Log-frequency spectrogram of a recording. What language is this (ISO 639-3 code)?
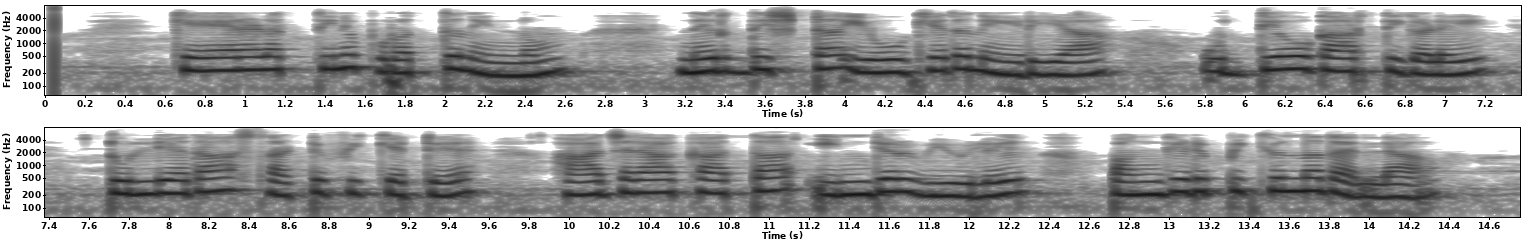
mal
